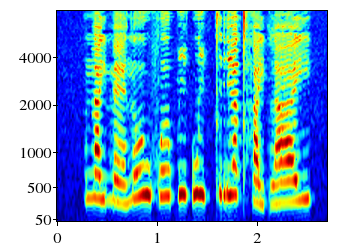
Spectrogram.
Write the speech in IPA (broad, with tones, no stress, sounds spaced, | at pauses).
n a˧ j m ɛː˩˦ n oː˥˩ w f ɤː˥˩ p i˥˩ ʔ w i˥˩ ʔ t r i˥˩ a̯ tʰ a˨˩ j p l aː˦˥ j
